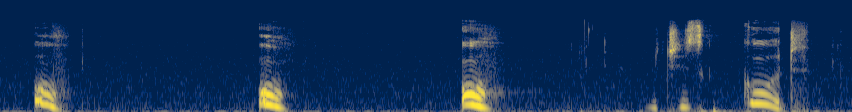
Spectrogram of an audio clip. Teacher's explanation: The mouth is now moving to a half-closed position, what we call a half-closed position. The lips are rounded, but not as rounded as oo, and the tongue is at the back of the mouth.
